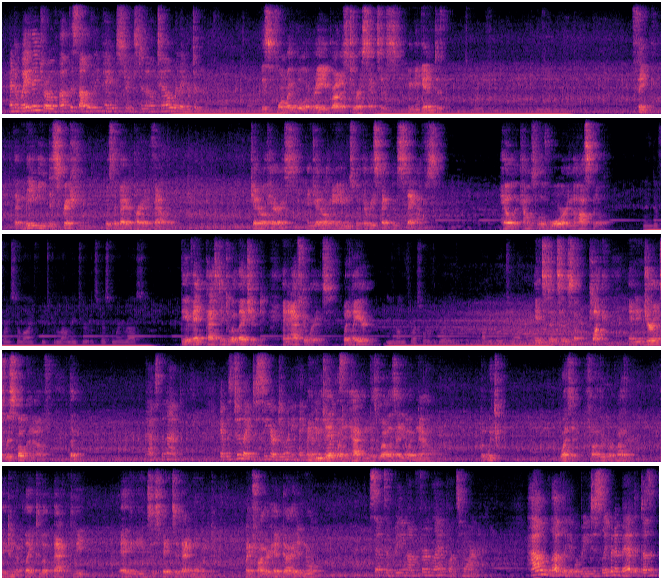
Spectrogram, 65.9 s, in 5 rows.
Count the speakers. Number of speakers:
3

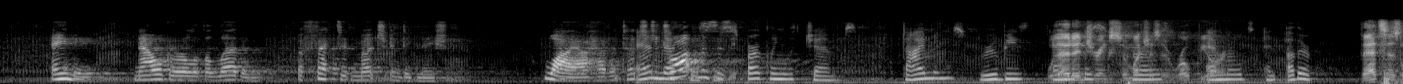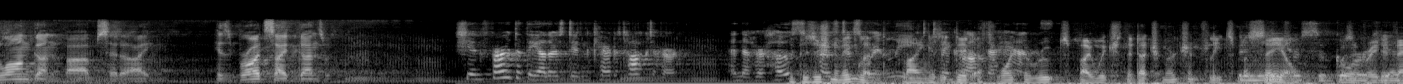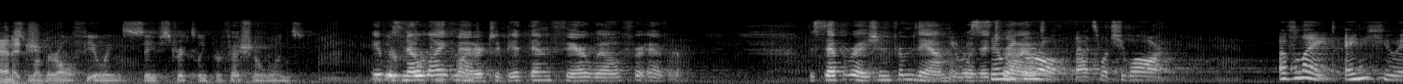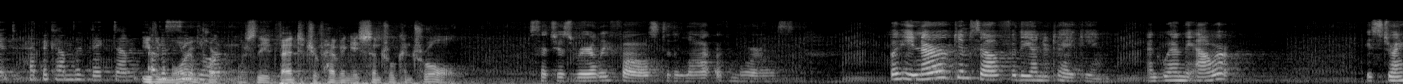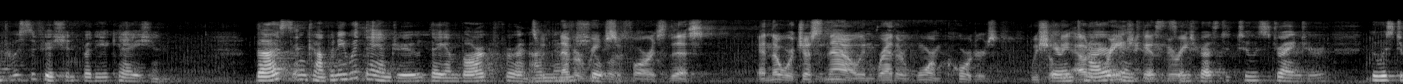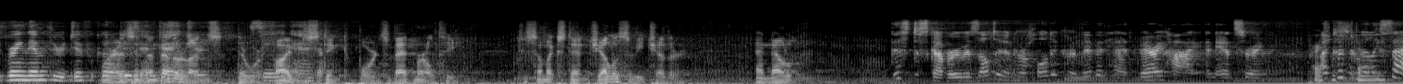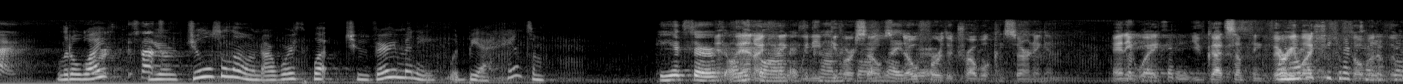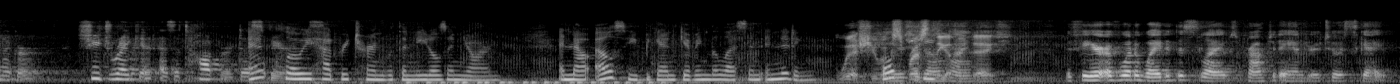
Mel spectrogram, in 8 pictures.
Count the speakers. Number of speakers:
7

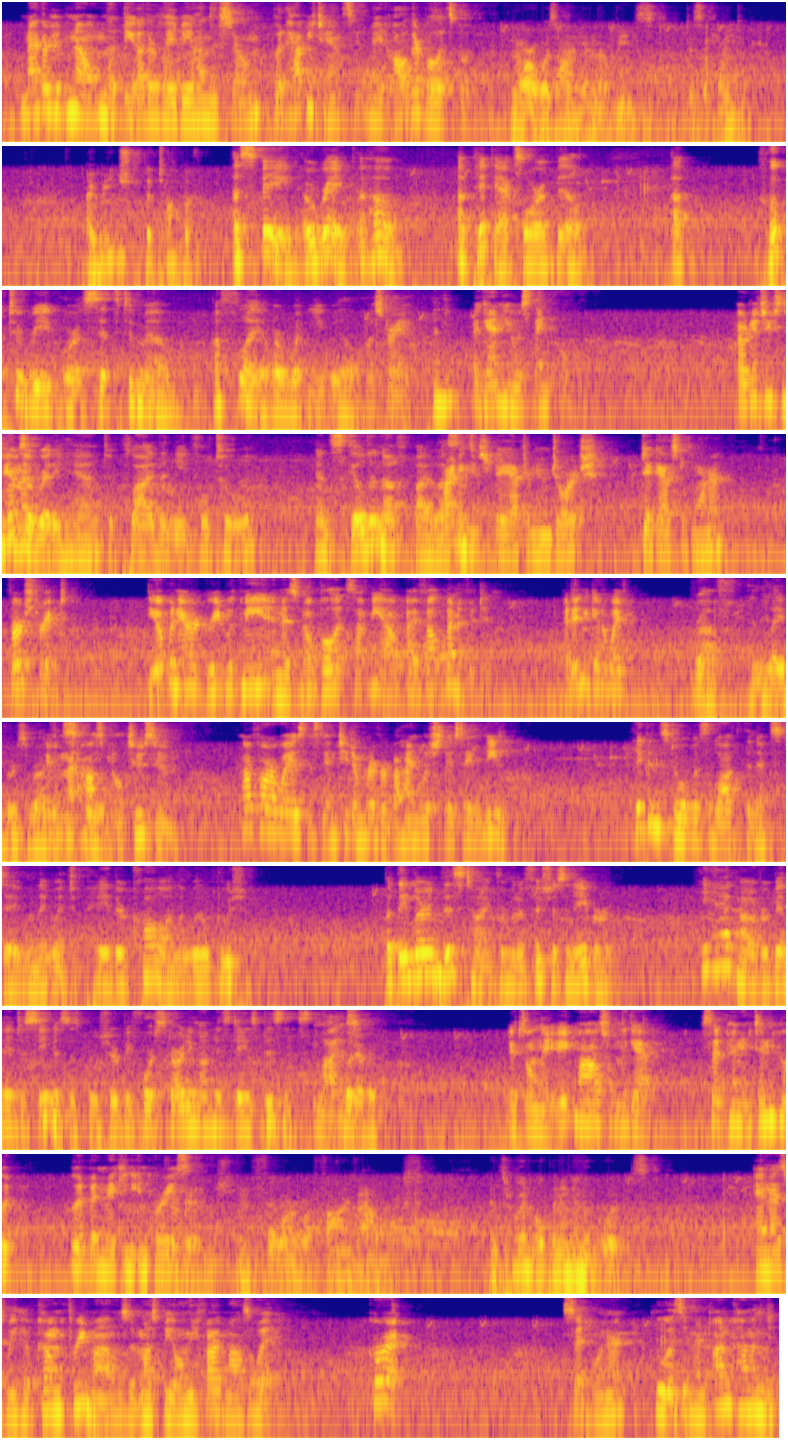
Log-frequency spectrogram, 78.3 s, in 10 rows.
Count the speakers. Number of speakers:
3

